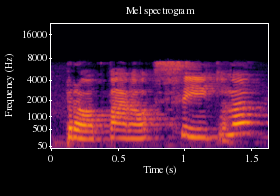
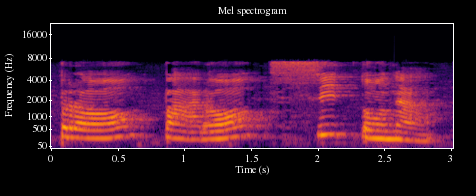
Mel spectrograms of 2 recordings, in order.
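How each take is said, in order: First: Said in the usual way. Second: "proparoxítona" very slow, chunk by chunk; syllable by syllable. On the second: Shown as a demonstration. Teacher naming the classification, "proparoxítona" slowly broken up. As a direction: split "proparoxítona" into pro, paro, xí, tona. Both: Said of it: "a classificação da sílaba tônica".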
